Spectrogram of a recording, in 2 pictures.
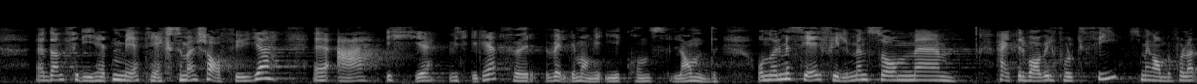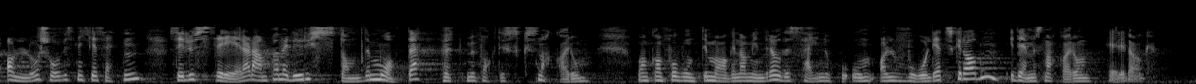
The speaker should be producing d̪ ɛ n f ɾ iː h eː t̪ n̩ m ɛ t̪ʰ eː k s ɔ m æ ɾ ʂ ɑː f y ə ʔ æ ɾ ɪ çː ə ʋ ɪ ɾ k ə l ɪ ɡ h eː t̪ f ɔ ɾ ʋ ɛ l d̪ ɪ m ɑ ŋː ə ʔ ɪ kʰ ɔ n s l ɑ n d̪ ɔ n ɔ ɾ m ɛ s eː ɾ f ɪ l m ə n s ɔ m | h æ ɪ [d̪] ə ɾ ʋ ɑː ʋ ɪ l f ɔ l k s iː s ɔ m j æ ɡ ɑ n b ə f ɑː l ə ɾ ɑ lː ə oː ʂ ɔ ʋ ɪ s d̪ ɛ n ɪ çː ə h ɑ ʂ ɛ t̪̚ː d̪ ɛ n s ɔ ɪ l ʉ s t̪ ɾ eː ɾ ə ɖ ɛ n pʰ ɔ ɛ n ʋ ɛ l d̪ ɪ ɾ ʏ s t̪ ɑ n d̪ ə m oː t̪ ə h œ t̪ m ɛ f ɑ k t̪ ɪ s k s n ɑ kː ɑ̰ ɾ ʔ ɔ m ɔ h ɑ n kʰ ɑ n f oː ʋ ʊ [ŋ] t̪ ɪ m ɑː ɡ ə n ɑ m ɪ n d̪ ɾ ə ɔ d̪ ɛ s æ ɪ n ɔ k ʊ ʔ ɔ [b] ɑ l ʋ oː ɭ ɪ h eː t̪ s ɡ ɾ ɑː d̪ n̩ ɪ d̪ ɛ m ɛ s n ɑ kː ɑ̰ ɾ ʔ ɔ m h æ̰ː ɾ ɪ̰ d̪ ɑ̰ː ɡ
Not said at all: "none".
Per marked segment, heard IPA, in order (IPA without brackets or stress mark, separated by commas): t̪, n, m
